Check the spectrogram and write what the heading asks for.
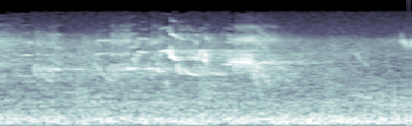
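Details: Two common mynas calling for the same mate, each annoyed by the other's presence: a jumble of high chirps, whistles and chattering notes over a steady low background rumble.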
